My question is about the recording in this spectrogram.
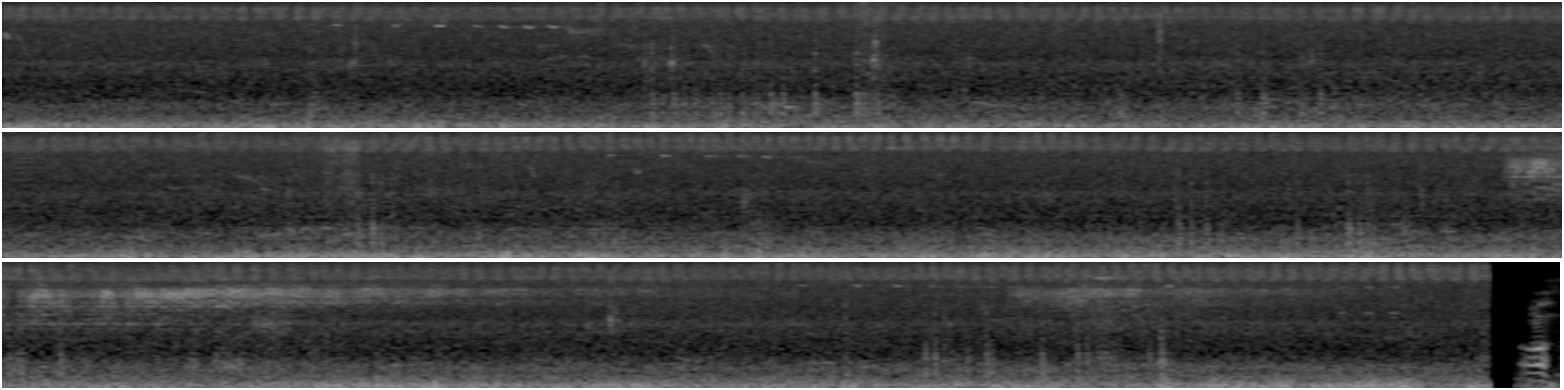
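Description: Steady low wind rumble on the microphone over open water. A brief high chirping comes in about two-thirds of the way through and again shortly before the end.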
